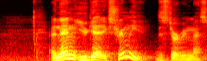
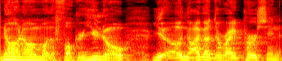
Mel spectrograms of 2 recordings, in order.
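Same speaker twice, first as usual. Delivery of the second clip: agitated caller; 5 semitones higher, 4 dB louder than usual. Retold or imitated. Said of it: "and then he said".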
